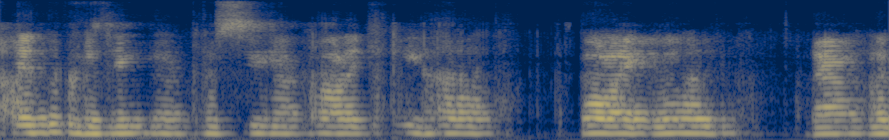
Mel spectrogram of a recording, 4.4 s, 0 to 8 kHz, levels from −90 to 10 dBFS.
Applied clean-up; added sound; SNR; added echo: neural mask model DeepFilterNet 3.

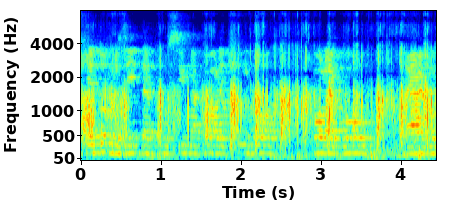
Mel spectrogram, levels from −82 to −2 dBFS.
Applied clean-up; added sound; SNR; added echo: none; Run; -2 dB; reverberation time 0.9 s.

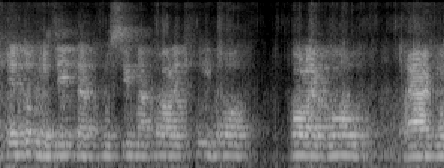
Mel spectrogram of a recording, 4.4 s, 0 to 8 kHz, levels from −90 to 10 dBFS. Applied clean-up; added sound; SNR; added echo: neural separator model SepFormer DNS4.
